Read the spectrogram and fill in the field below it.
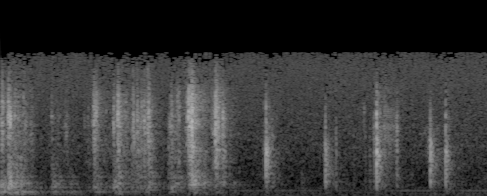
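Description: A door being unlocked with keys and opened, heard as a string of sharp metallic clicks and clunks at irregular intervals, some louder than others, with no voices.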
